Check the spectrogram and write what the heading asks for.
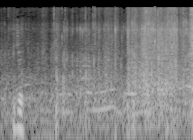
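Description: Clear plastic wrapping on packed suits crinkling as they are handled, rising near the end, over faint voices in the background.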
